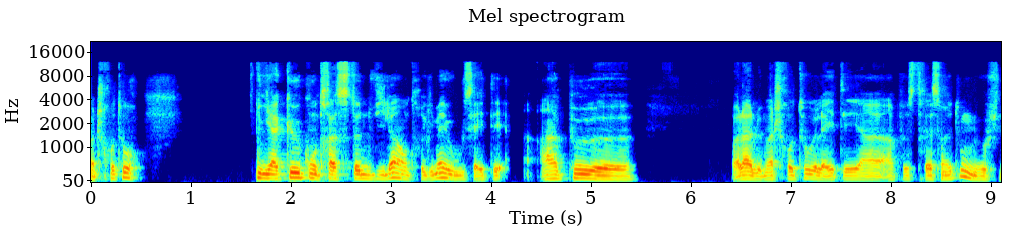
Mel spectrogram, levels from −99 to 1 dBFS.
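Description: At 2.51 s the speech stutters briefly as a run of repeated frames plays twice. A 40 ms stretch of the compressed stream, which fits a pair of codec frames, was delivered again, so the decoder replays that same sliver and the clip runs 40 ms longer. Unlike a dropout, nothing goes missing. The sound doubles back on itself.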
